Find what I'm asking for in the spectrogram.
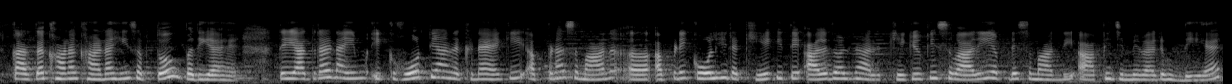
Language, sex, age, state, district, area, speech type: Punjabi, female, 18-30, Punjab, Shaheed Bhagat Singh Nagar, rural, spontaneous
